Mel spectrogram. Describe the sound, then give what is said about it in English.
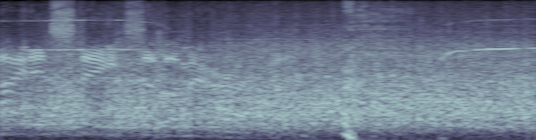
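A large convention crowd in an arena roars continuously, a dense wash of shouting and screaming voices that stays loud and unbroken throughout, with no single speaker standing out; the crowd is screaming for Ted Cruz, not booing, as Donald Trump enters the arena. “They're not booing. They're screaming, Cruz.”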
